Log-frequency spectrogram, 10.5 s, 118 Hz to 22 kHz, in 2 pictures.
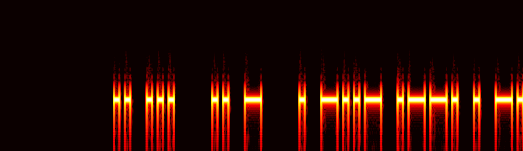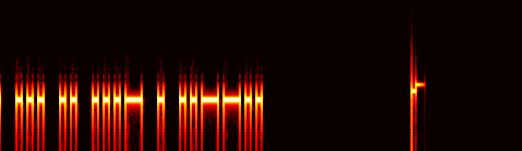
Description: Morse code, heard as a keyed tone, about 22 wpm, 700 Hz. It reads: IS IT EXPENSIVE?
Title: Sentences from Top 1000 Words - Review Part 6 - 22wpm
